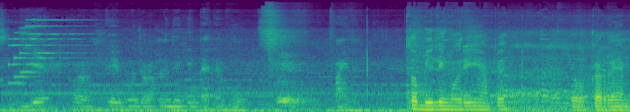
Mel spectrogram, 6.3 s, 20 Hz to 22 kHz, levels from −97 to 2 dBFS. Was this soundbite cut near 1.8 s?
no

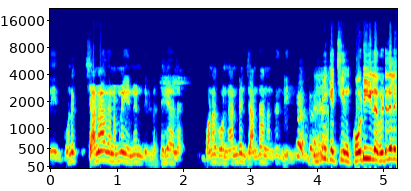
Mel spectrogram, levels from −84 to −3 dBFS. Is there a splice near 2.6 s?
no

